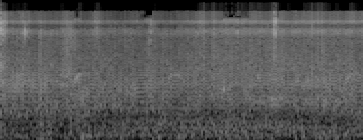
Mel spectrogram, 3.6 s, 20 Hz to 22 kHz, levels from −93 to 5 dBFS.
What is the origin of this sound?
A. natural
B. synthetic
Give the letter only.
B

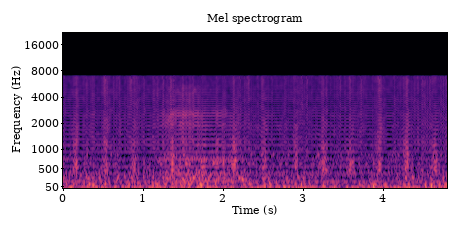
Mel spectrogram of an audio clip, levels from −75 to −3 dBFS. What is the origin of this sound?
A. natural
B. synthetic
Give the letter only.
B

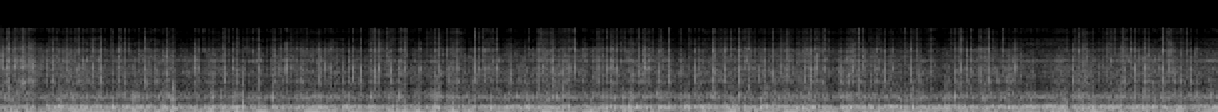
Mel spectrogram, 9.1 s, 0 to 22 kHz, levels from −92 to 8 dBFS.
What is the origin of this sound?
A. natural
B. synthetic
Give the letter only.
B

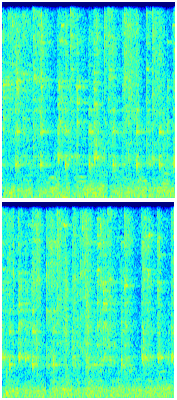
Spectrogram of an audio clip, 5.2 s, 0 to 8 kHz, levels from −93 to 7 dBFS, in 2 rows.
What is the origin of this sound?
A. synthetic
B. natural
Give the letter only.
B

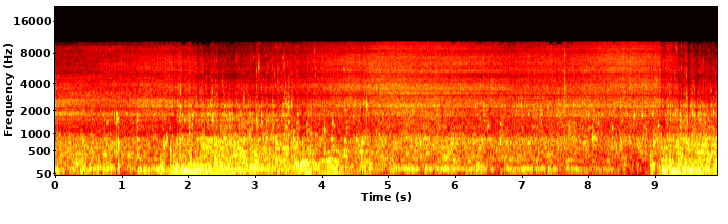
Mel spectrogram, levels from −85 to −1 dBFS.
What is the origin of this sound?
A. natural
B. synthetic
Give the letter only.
A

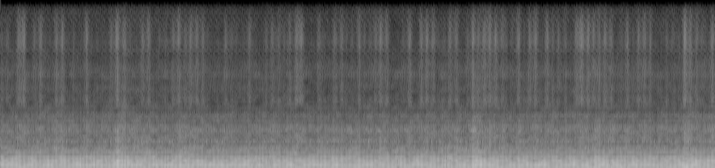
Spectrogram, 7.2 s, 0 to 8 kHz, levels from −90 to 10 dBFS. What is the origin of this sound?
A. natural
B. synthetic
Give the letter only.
B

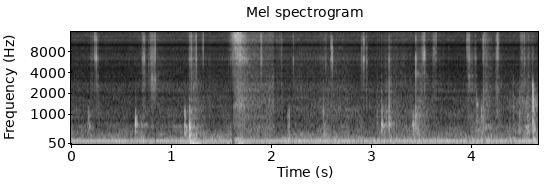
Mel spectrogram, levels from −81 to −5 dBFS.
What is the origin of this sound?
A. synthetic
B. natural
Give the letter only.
A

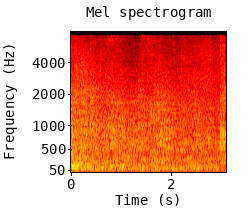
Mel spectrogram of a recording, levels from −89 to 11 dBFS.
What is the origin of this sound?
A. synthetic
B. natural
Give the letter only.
B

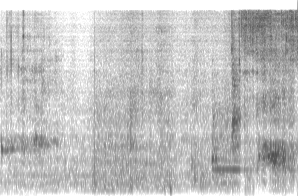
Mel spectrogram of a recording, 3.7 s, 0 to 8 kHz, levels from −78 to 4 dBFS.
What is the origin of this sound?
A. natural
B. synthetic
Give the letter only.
B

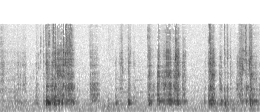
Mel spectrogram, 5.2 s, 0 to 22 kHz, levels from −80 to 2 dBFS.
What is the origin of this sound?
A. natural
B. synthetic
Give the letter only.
A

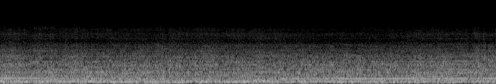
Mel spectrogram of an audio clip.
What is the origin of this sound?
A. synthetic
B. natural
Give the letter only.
A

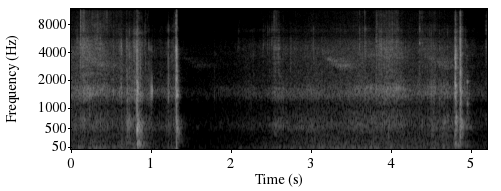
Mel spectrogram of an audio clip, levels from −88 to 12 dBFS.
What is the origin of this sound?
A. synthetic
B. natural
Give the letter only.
B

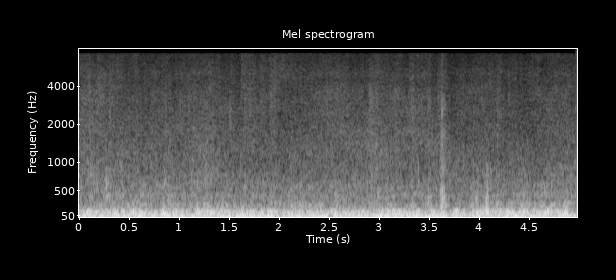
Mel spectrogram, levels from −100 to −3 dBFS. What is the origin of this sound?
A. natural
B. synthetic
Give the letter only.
A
